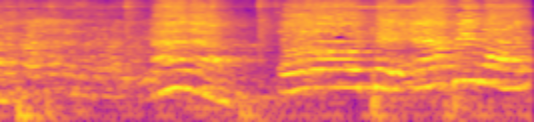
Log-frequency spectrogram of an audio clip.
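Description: Speech: voices talking in a large hall, with chatter from the guests.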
